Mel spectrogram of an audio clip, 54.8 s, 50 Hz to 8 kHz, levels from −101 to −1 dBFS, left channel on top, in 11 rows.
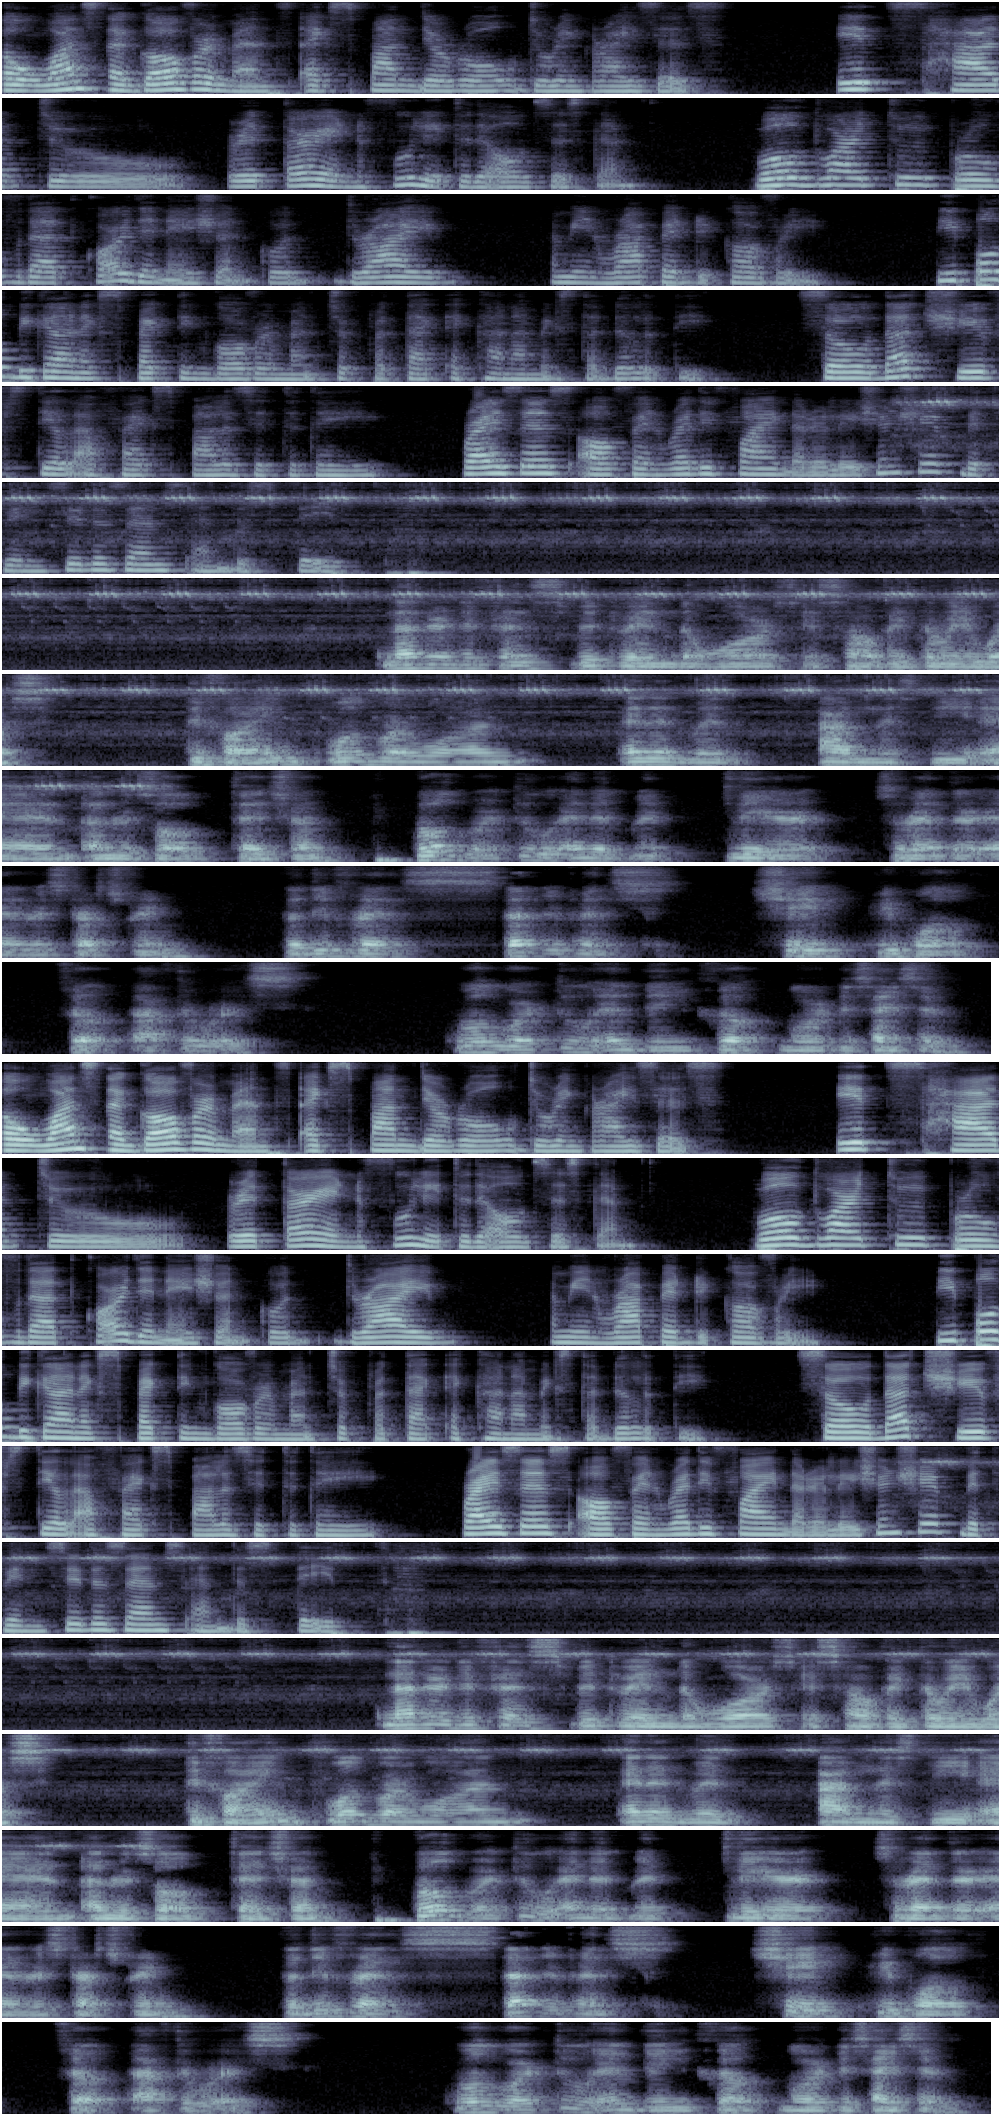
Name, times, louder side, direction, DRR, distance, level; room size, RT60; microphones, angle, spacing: voice 1, 0.0-3.4 4.2-8.2 8.8-12.2 12.7-14.1 14.6-16.7 17.0-18.5 19.0-21.8 22.2-26.6 26.9-27.0, right 5 dB, 45° right, 0.4 m, -30 dB
sound 1, 24.4-40.7, left 5 dB, 65° left, 1.5 m, -41 dB
voice 2, 31.8-35.2 35.8-37.5 38.0-38.6 39.0-41.5 41.9-43.2 43.5-44.0 44.2-45.8 46.3-48.2 48.6-49.7 50.2-51.3 52.1-54.6, right 1 dB, 90° right, 1.5 m, -32 dB
7.1 x 2.9 x 4.6 m
head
